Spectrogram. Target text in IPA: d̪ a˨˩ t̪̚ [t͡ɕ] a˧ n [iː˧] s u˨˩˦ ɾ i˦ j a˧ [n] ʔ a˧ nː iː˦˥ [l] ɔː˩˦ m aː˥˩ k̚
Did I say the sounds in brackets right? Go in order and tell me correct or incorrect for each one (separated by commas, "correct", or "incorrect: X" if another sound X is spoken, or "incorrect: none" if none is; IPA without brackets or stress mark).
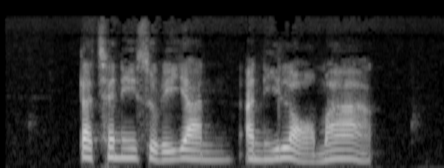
incorrect: t͡ɕʰ, correct, correct, correct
